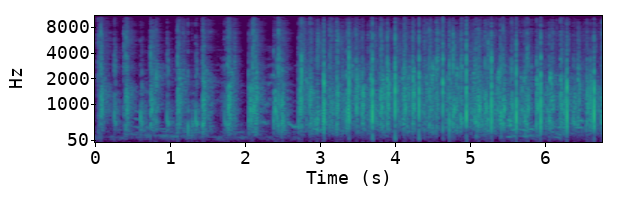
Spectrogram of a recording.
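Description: Onlookers clapping, scattered at first, then thickening into steady applause about three seconds in.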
